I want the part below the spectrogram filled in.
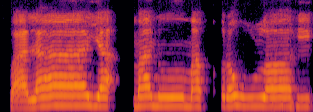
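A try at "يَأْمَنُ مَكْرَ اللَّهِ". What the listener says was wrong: Oh, jangan lagi nu-nya itu manu, ma, nu, ma sama-sama pendek. Ya manu makrullah.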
